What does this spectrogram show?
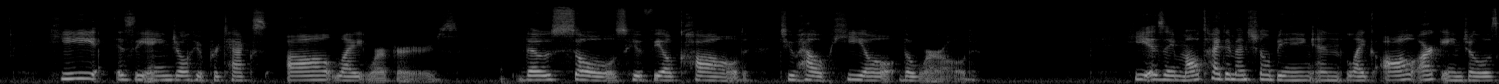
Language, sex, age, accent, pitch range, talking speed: English, female, 30-49, American, 185-210 Hz, 110 wpm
